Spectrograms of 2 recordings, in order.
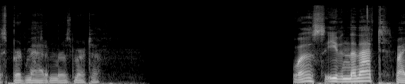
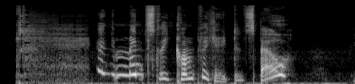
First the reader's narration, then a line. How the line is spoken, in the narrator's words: he said squeakily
